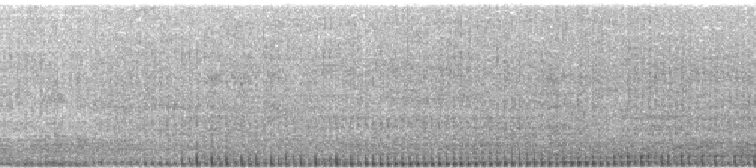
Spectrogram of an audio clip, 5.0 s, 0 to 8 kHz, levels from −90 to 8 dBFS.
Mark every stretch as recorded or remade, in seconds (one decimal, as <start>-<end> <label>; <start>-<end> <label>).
0.0-0.6 remade; 0.6-5.0 recorded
